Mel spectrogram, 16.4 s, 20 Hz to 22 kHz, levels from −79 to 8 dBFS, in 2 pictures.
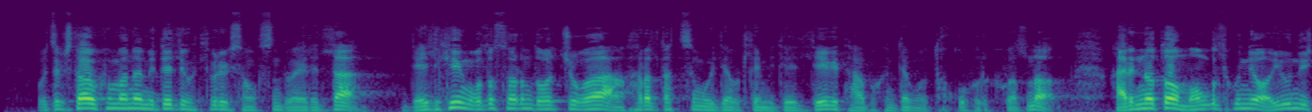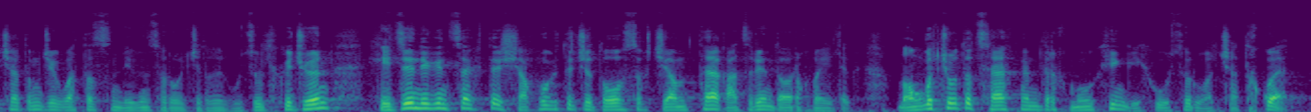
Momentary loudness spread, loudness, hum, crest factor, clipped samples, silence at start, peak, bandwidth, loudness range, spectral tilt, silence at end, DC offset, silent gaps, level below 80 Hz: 15 LU; -23 LUFS; none; 20 dB; under 0.1%; 0.25 s; -4 dBFS; 13.5 kHz; 4 LU; -7 dB/octave; 0.15 s; under 0.1%; none; -52 dBFS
